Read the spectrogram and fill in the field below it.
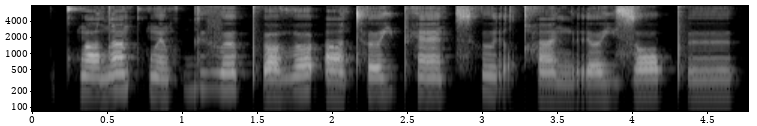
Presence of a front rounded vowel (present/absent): present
